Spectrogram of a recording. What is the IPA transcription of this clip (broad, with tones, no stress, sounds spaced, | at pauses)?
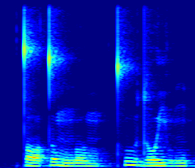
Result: t̪ ɔː˧˩ t̪ o˥˨ m ŋ oː˧˩ m | t̪ʰ uː˥˨ d oː˧ j u˩ ŋ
